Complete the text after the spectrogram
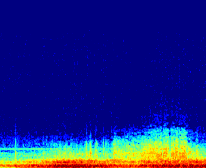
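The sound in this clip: A spacecraft thruster blast made as a radio drama sound effect: a loud, steady roaring rumble that holds for about two seconds without a break.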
